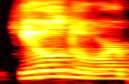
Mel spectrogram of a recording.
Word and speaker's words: Gildor: g always has the value of G in get guild even when followed by EI or Y gildor begins as does Gilbert region begins as does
